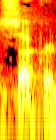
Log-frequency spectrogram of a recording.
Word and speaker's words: succor: I like to say succor. I don't know. Pronunciation sucker just doesn't have enough reverence to it, but that's how it's pronounced actually.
